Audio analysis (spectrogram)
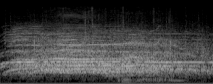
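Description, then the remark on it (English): A church audience cheers and whoops loudly and steadily for the Cincinnati Bengals, a dense wash of many voices shouting together with no pause. “So how many of you guys will be cheering for Cincinnati?”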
